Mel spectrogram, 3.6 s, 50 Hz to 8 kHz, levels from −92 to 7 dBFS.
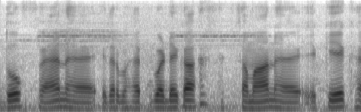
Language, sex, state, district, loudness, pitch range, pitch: Hindi, male, Jharkhand, Garhwa, -19 LUFS, 125-140 Hz, 130 Hz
